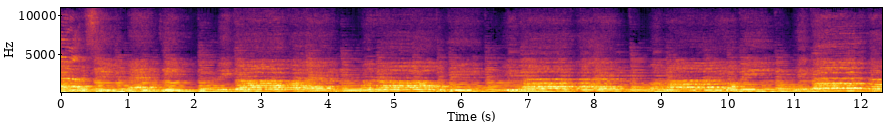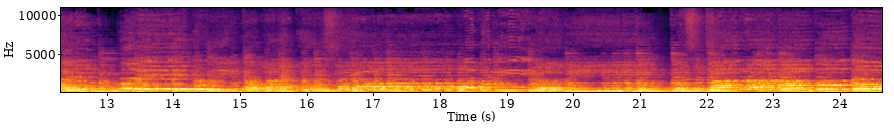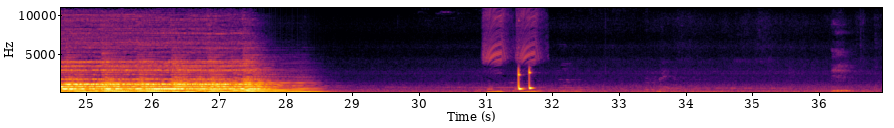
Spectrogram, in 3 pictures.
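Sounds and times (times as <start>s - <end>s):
women's choir singing: 0.0s - 28.2s.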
